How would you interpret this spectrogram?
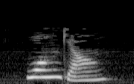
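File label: "汪洋", Mandarin Chinese; chinese flashcards; hsk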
